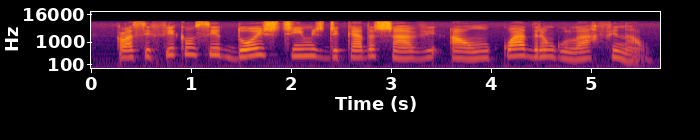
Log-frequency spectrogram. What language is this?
Portuguese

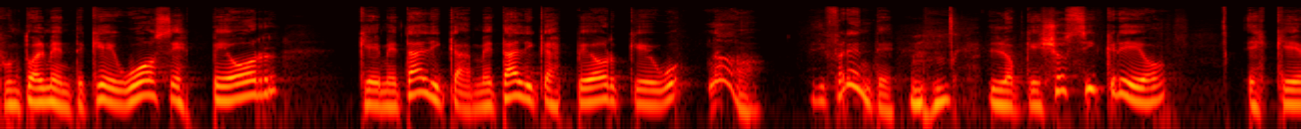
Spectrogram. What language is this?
Spanish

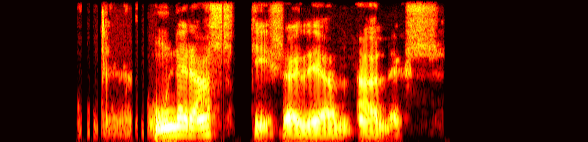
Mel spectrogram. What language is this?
Icelandic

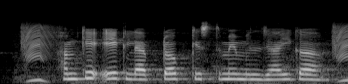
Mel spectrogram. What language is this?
Bhojpuri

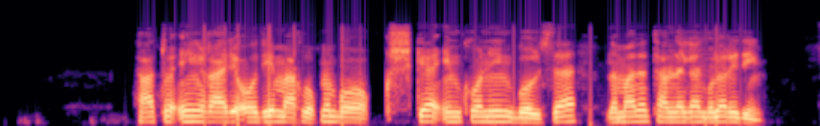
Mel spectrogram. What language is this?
Uzbek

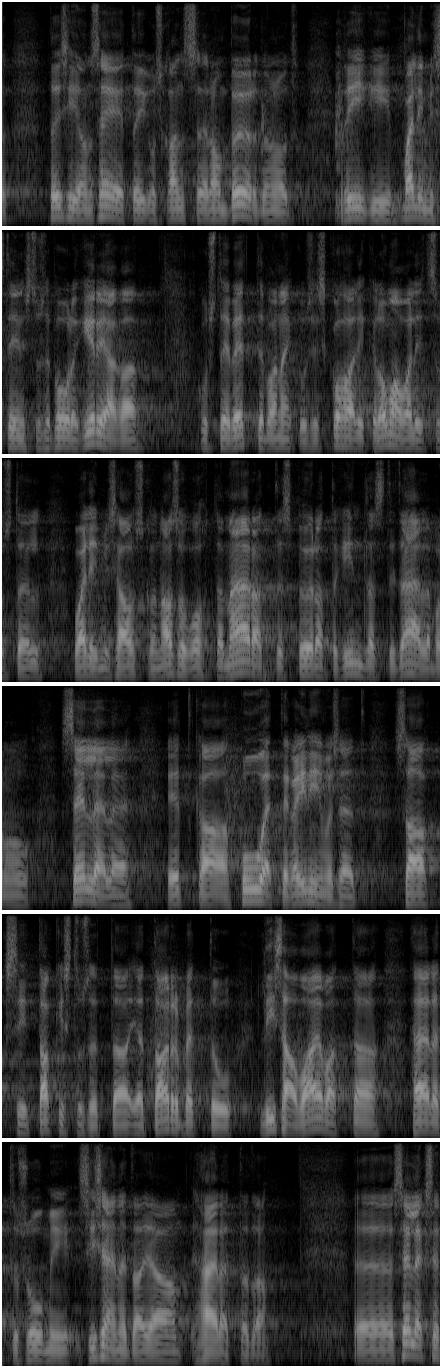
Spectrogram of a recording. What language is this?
Estonian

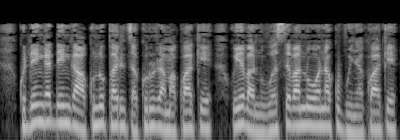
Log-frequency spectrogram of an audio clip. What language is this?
Shona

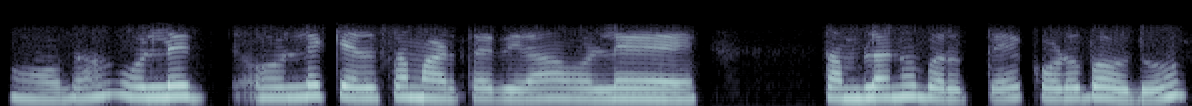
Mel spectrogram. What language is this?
Kannada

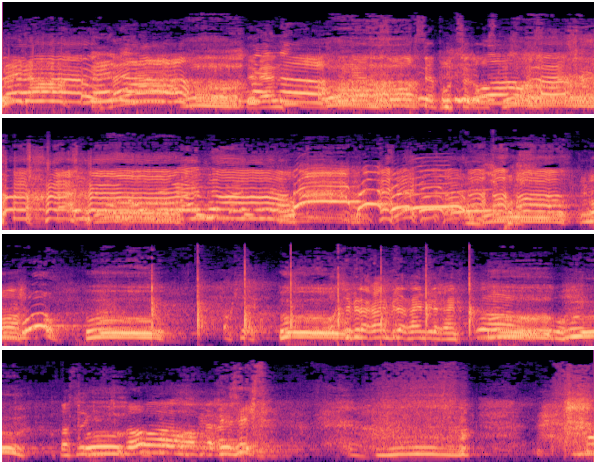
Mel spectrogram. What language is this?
German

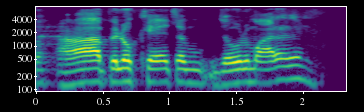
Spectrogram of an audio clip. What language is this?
Gujarati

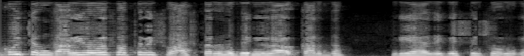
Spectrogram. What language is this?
Punjabi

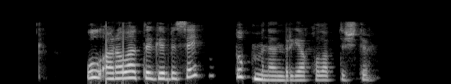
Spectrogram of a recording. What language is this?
Bashkir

